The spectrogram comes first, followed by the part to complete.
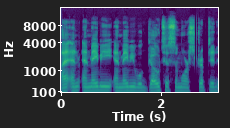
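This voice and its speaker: Someone speaks at a fairly slow pace with a Southern US accent against a quiet background. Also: man. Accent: Southern US drawl, put on when lazy. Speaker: podcast host. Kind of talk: solo podcast monologue, unscripted. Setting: home studio. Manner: halting, many fillers and restarts.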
